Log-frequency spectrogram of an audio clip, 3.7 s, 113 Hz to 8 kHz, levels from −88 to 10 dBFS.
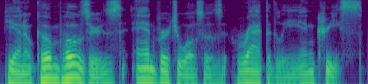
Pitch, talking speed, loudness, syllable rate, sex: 105 Hz, 100 wpm, -19 LUFS, 4.5 syllables/s, male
